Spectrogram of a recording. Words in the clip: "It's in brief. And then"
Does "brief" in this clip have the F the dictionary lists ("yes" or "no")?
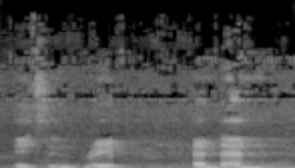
no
